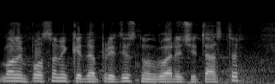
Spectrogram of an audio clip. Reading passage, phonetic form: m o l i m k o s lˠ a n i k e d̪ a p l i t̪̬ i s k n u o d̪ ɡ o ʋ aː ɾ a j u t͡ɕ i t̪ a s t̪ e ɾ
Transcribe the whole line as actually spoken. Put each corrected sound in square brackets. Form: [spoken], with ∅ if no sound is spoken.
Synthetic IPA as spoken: m o l i m [p] o s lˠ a n i k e d̪ a p [ɾ] i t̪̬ i s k n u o d̪ ɡ o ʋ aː ɾ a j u t͡ɕ i t̪ a s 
